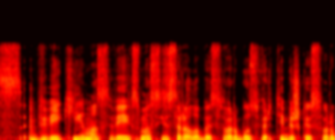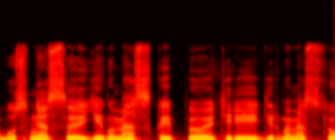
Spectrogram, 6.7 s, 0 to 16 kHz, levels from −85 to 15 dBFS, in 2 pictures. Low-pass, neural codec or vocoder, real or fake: 10.8 kHz; none; real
